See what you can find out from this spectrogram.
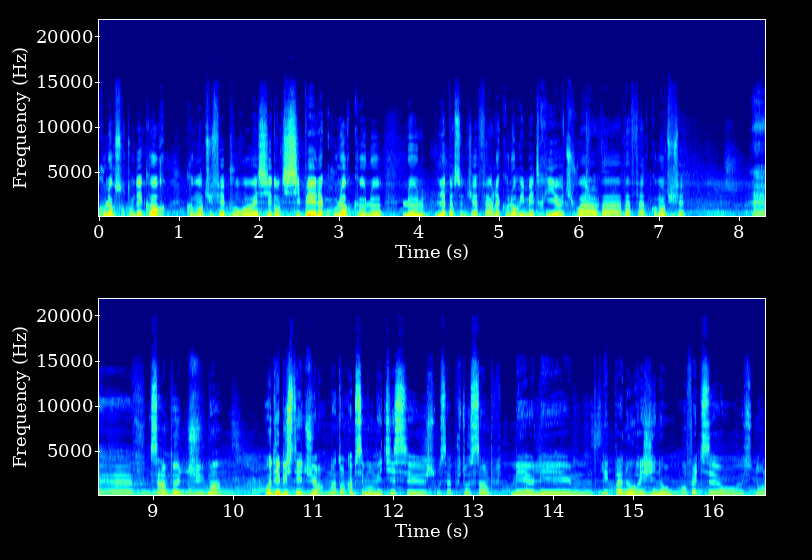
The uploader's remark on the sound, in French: Rediffusion du Forum de la Création Audiovisuelle ! Dans le cadre du « Forum de la Création Audiovisuelle » organisé par l’association Bulldog audiovisuel , nous étions en direct au Safran le 2 décembre dernier.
